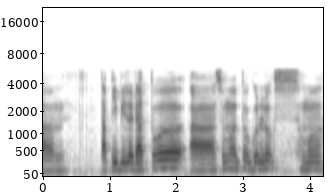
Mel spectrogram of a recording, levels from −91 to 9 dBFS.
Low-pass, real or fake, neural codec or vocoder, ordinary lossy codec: 5.4 kHz; fake; codec, 44.1 kHz, 7.8 kbps, DAC; none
